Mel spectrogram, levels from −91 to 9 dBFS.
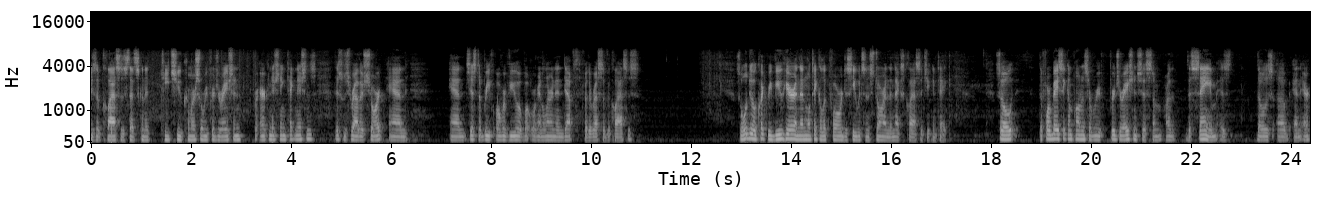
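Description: Across the whole clip the sound is dull and plainly gurgling, with a granular edge and upper detail that comes and goes. That points to MP2 compression. Likely at a low rate around 80 kbps, sub-bands starve of bits and drop out or turn coarse.

DAB burbling appears from 0.38 to 0.70 s, as a brief burst at 3.62 s, and again from 8.04 to 8.27 s: bursts of noise over the programme. Bit errors at a fraction of a percent slipped past error correction, putting short blips of noise into single sub-bands.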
